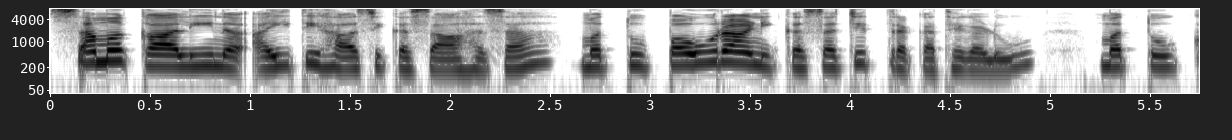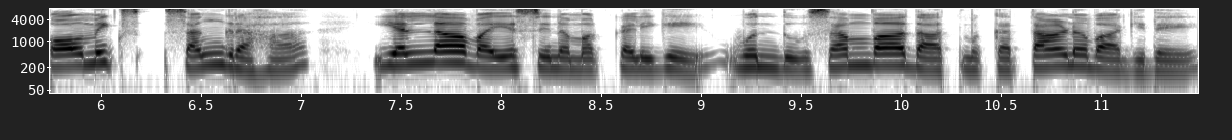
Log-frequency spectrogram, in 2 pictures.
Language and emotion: Kannada, neutral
